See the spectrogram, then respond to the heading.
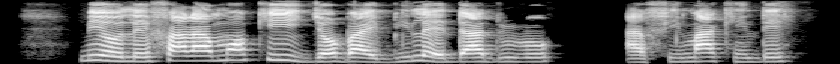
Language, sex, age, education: Yoruba, female, 46-60, tertiary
